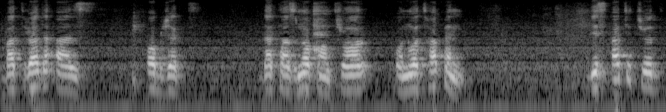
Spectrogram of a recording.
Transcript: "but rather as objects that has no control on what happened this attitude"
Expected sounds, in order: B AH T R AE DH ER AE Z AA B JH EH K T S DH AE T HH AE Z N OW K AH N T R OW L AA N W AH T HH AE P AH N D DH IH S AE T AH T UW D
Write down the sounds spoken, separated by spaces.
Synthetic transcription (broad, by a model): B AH T R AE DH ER AE Z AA B JH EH K T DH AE T HH AE Z N OW K AH N T R OW L AA N W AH T HH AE P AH N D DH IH S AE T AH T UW D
